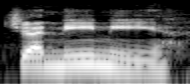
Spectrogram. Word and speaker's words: Giannini: yeah no that was perfect how do they pronounce it in Italy so in Italy it's janeé me so yeah I've been saying it wrong for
